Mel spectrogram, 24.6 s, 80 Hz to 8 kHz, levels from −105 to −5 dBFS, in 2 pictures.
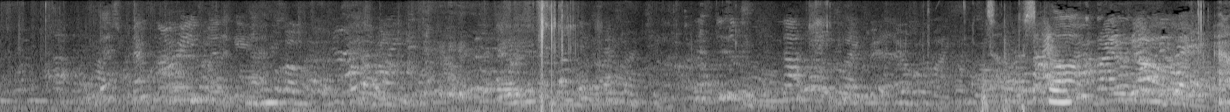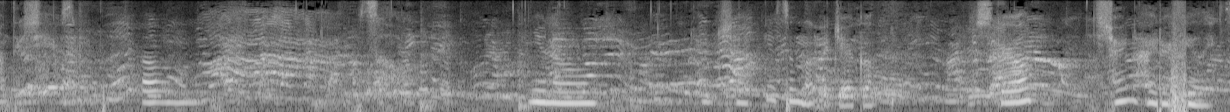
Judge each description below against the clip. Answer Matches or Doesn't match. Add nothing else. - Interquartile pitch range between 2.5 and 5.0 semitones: Doesn't match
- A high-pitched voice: Matches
